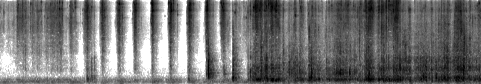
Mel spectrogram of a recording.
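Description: Bare hands rummage through a large pile of small broken white slate pencil sticks (solid stone, a few cm each) in a shallow cardboard tray, scooping and squeezing them. Faint ticks give way to a steady run of sharp, separate clinks as the pieces knock together. After about five seconds this becomes a dense, continuous bright crunching and rattling.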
